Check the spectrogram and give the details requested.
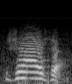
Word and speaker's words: Zsa Zsa: Gabor, how do you pronounce your Christian name? Zsa Zsa.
